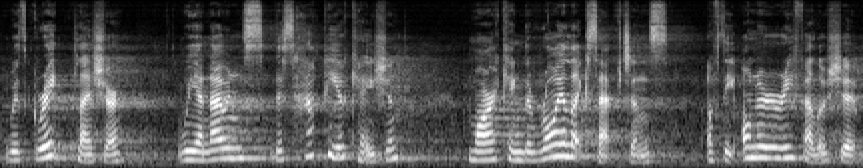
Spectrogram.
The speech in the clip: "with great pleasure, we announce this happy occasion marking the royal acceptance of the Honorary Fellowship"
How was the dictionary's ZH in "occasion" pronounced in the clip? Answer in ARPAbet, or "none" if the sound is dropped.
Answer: ZH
